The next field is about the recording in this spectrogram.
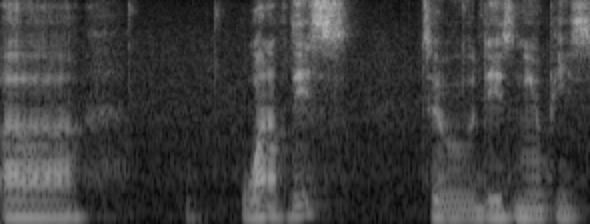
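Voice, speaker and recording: Someone with a Spanish accent talks at a very slow pace. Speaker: digital 3D artist. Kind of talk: live art tutorial / creative walkthrough. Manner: hesitant, many fillers.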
